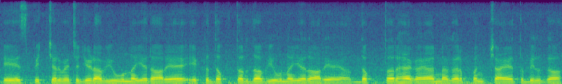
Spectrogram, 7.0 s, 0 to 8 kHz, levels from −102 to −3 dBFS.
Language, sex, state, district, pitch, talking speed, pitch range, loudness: Punjabi, male, Punjab, Kapurthala, 135 Hz, 195 wpm, 130-140 Hz, -15 LUFS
